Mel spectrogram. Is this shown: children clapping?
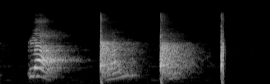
yes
